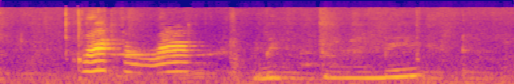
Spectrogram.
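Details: Indian ringneck parakeet, green, saying "papa" and "mummy": a quick pair of wavering nasal syllables, followed by a low, drawn-out human-like voice rising slightly.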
